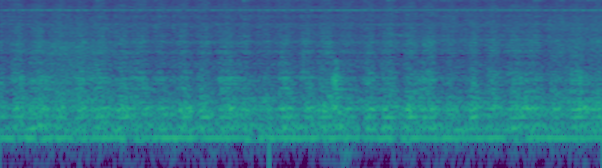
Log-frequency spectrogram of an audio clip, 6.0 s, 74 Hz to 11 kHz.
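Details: Emco Compact 8 lathe spindle turning: continuous dry rasping and rubbing with faint steady hum and loose roughly once-per-second rhythm; spindle noise, cause unknown.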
